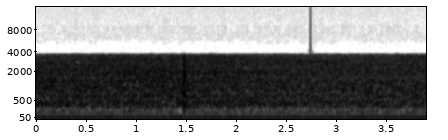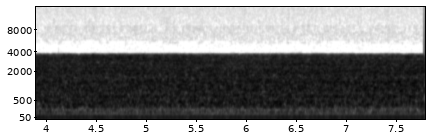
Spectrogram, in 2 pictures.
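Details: Steady hiss with a faint low hum and one brief click, with no animal voice.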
